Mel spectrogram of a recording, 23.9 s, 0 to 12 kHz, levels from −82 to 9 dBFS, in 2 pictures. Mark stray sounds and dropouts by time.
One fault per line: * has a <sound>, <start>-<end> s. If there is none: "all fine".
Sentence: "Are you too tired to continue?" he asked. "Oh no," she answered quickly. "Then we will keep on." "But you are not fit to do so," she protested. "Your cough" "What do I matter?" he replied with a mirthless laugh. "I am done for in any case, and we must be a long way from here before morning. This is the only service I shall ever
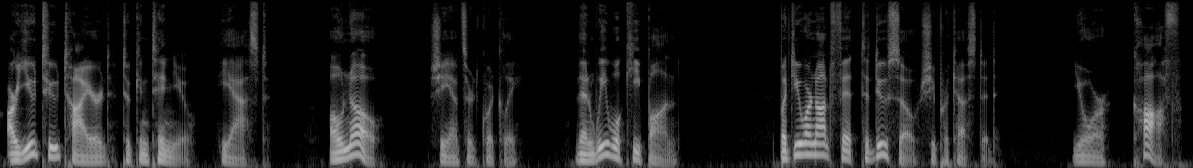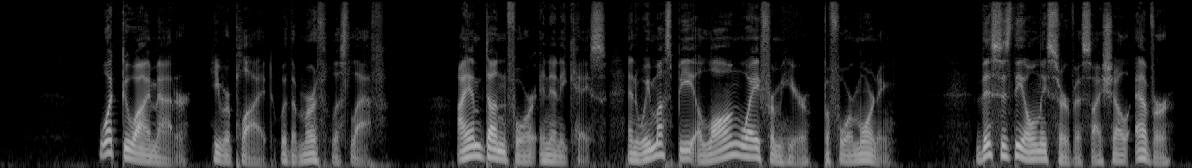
all fine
